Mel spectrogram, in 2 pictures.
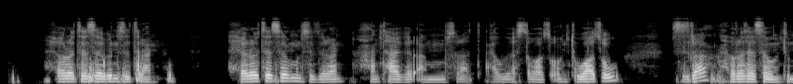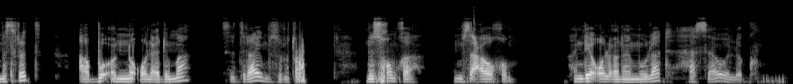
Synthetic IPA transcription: ħɨβɾɐt̪ʰɐsɐβɨnsɨd̪ɾan | ħɨβɾɐt̪ʰɐsɐβɨnsɨd̪ɾanħant̪ʰhaɡɐɾa̰ɨmɨsɾat̪ʕawiazt̪ʰɐwat͡sʼʔṵnt̪ʰɨwat͡sʼu | sɨd̪ɾaħɨβɾɐt̪ʰɐsɐβɨnt̪ʰɨmɨsɾɨt̪ | ʔaβbo̰ʔɨnːɐkʼulʕud̪ɨmːa | sɨd̪ɾajmɨsɾɨt̪ʰṵ | nɨsxumkʰɐ | mɨsʕawɐxum | kʰɨnd̪ejkʼulʕunajmɨβlat̪ħasawɔlːɐkʰːu̥m

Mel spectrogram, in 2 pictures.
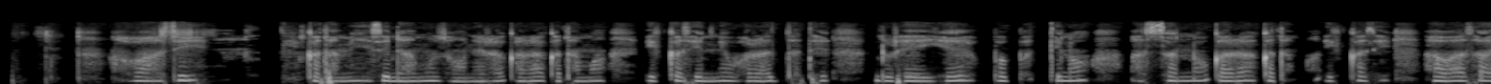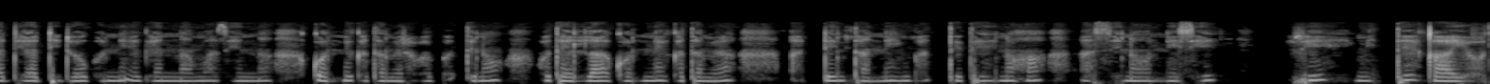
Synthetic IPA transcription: hɐwaːsɪ | kɐt̪ʰɐmɛsɪd̪aːmʊzoːnɛɾɐkʼɐɾɐkɐt̪ʰɐmɐɪkːɐsɪnːɪwɐɾɐd̪ːɐt̪ʰɛd̪ʊɾeːjɛb̥ɐbːɐt̪ʼːɪnɔɐsːɐnːɔkʼɐɾɐkɐt̪ʰɐ̥mɐɪkːɐsɪhɐwaːsɐːd̪ːɪɐd̪ːɪd̪oːɡɔnːɪɛɡɛnːɐmɐsɪnːɐkɔnːɛkɐt̪ɐmɛɾɐbɐbːɐt̪ʼːɪnohɔt̪eːlːakʰɔnːɛkɐt̪ʰɐmɛɾɐː | d̪̥ːɪnt̪ʰɐnːɪbɐt̪ʼːɪt̪ɪnɔhɐːsːɪnoːnːɪsɪ | ɾɪmɪt̪ːɛkaːjoːt̪

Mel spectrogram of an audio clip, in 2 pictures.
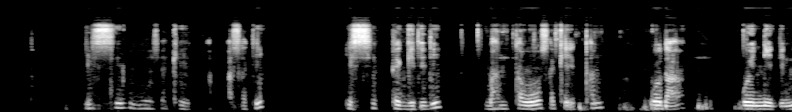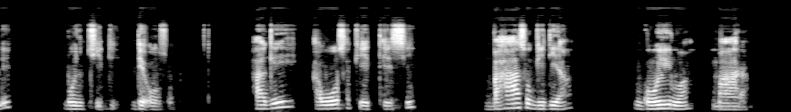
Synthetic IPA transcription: ʔɪsːɪwoːsɐke̞ːt̪ʰːɐ | ɐsɐt̪ɪ | ʔɪsːɪpːɛɡɪd̪ɪd̪ɪ | bɐnt̪ːɐwo̞ːsɐke̞̰ːt̪ːɐn | ɡɔd̪aː | ɡɔjnːiːd̪ɪnːɛ | bɔnt͡ʃːiːd̪ɪ | d̪ɛʔo̞ːsɔnɐ | hɐɡe̞ː | hɐwo̞ːsɐke̞ːt̪ʰːe̞ːsːɪ | bɐaːsɔɡɪd̪ɪja | ɡɔjnʊwaː | maːɾɐ

